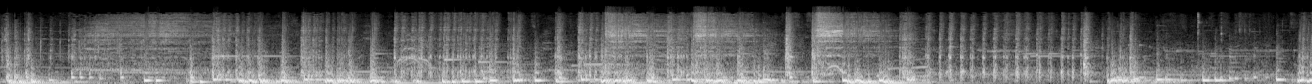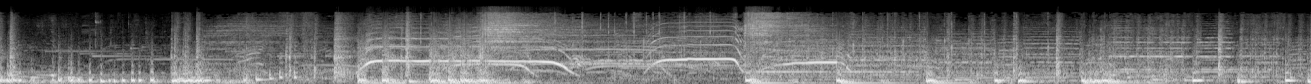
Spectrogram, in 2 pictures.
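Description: A high school marching band playing live outdoors, led by its percussion: the drumline's snare drums and bass drums play rapid rolls and hits, with the front-pit percussion. About two-thirds of the way through, the band comes in with long held notes that bend in pitch before the drums take over again.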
